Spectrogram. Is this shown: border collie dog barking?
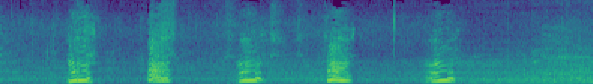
yes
